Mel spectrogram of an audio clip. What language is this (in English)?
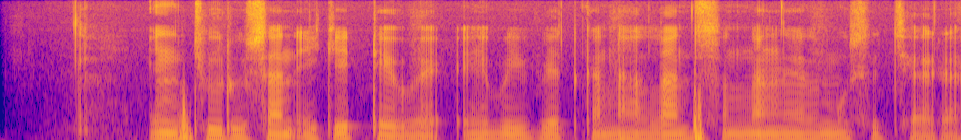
Javanese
